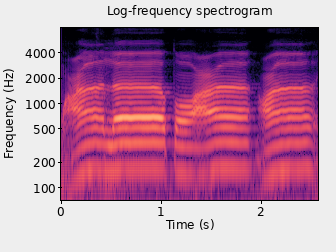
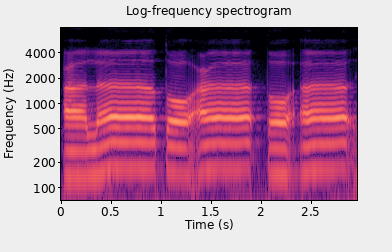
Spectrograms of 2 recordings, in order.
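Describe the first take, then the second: First: The ain is pushed through the nose. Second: The ain is cut off like a glottal stop. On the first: "ke khaisum ... ke hidung" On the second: "seperti hamzah"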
